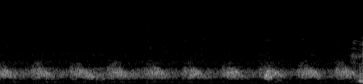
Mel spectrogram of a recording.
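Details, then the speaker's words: Fast, regular whooshing beats of a strong fetal heartbeat, about 130 a minute, heard on a home Doppler by the pregnant mother after two weeks without listening, louder than before; normal fetal heartbeat. "Yeah, so I figured that'd be nice to listen to his heartbeat since I hadn't listened to it for 2 weeks, and it was so much stronger."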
